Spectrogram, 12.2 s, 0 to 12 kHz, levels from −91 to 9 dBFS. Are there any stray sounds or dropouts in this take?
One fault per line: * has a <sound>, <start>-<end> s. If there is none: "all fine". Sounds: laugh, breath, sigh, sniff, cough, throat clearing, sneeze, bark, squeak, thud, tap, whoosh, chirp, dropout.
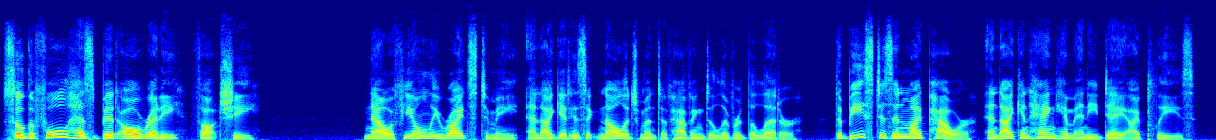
all fine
